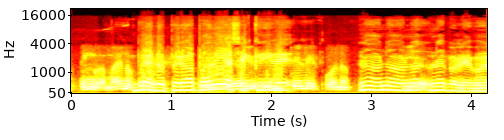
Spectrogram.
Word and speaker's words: Apadea: Bueno, pero Apadea se escribe... No hay problema, lo van a buscar. Apadea es como suena, Apadea, Asociación Argentina de Padres de Autistas.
